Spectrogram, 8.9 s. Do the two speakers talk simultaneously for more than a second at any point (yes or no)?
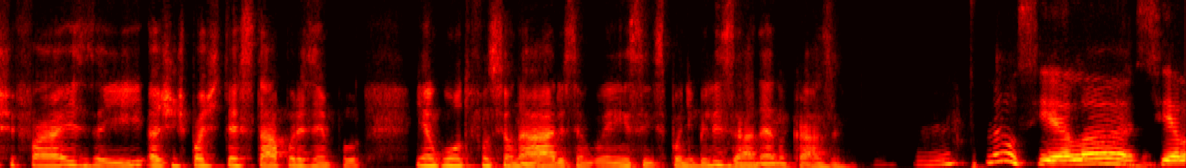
no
